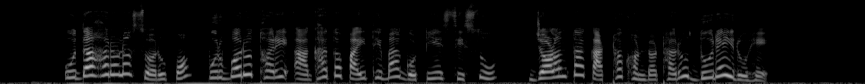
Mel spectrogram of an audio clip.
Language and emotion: Odia, neutral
